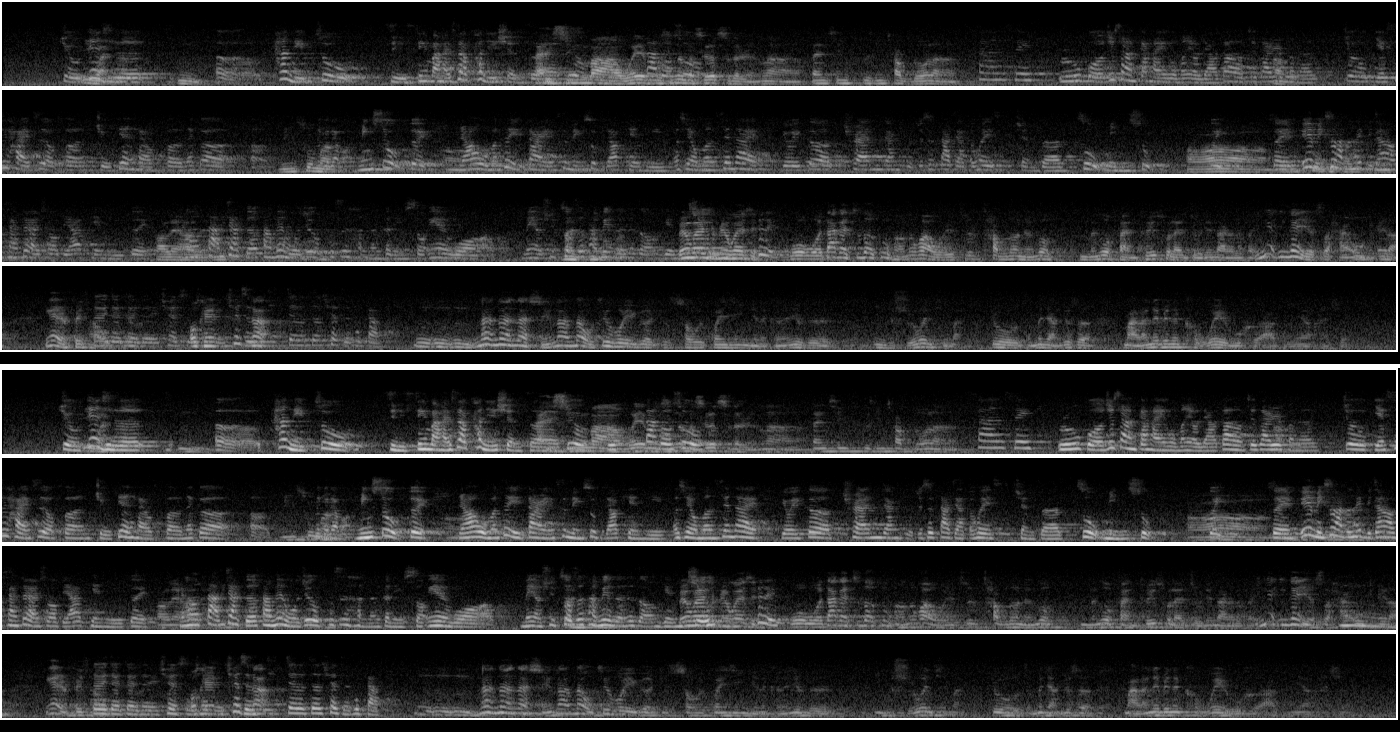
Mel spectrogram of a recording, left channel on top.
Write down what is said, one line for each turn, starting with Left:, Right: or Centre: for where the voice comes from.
Right: 酒店其实
Left: 就一晚上。嗯，
Right: 呃看你住几星吧，还是要看你选择。
Left: 三星吧，
Right: 哎，就如大多数。
Left: 我也不是那么奢侈的人了，三星四星差不多了。
Right: 三星，如果就像刚才我们有聊到，就在日本的，
Left: 啊，
Right: 就也是还是有分酒店，还有分那个呃那个叫什么民宿，
Left: 民宿吗？
Right: 对。
Left: 啊。
Right: 然后我们这里当然也是民宿比较便宜，而且我们现在有一个 trend 这样子，就是大家都会选择住民宿，
Left: 啊，
Right: 对。所以因为民宿它真的会比较相对来说比较便宜，
Left: 民宿可以相对便宜一些。
Right: 对。
Left: 好嘞，
Right: 然后大价格方面我就不是很能跟你说，
Left: 好嘞，没，嗯嗯
Right: 因为我没有去做这方面的那种研究，
Left: 不是很清楚是吧？没有关系，没有关系。
Right: <laughs> 对，
Left: 我我大概知道住房的话，我就知差不多能够能够反推出来酒店大概多少，应该应该也是还
Right: 嗯。
Left: OK 了，应该也是非常
Right: 对对对对，
Left: OK 了。
Right: 确实确实确实，
Left: OK，那
Right: 这个这确实不高。
Left: 嗯嗯嗯，那那那行，那那我最后一个就是稍微关心一点的，可能就是呃饮食问题嘛，就怎么讲，就是马来那边的口味如何啊？怎么样啊？还是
